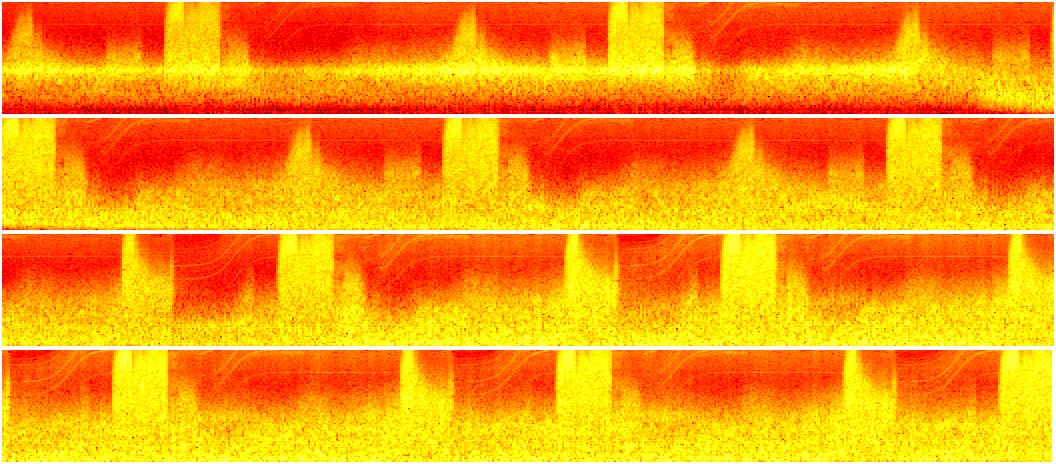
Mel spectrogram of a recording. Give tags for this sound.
Noise
Distortion
Analog-Filter

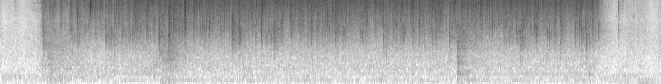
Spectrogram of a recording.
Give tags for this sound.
paisaje-sonoro
UEM
Universidad-Europea-de-Madrid

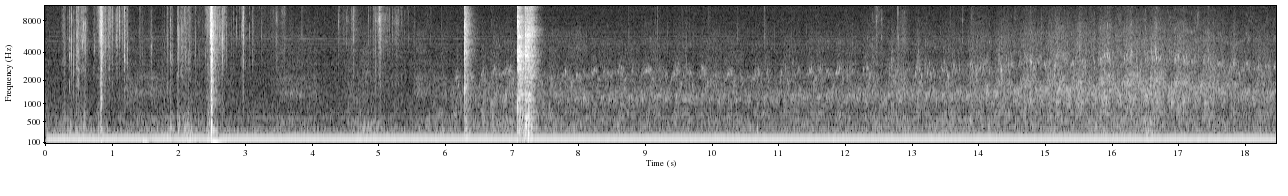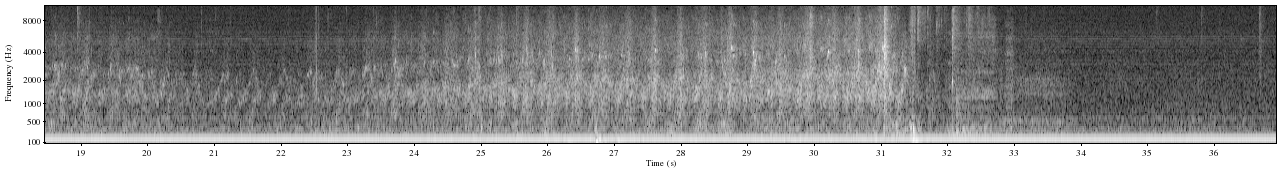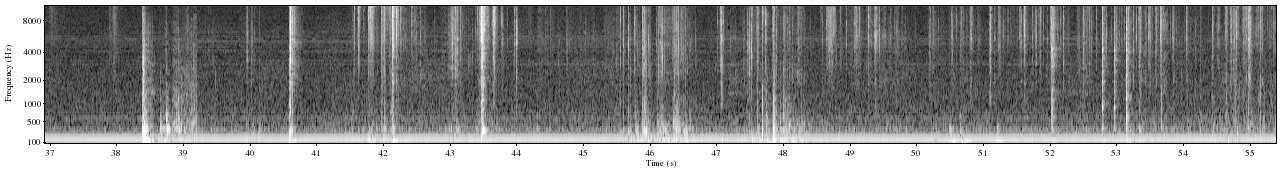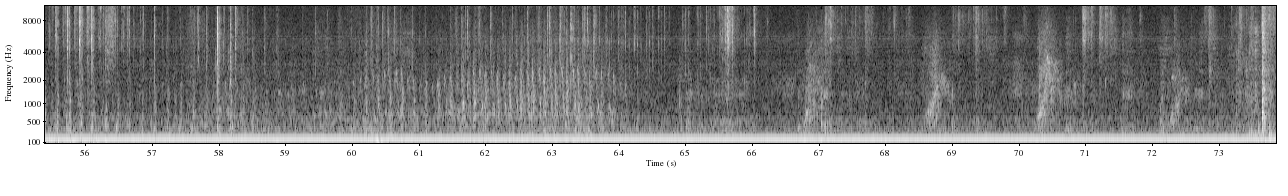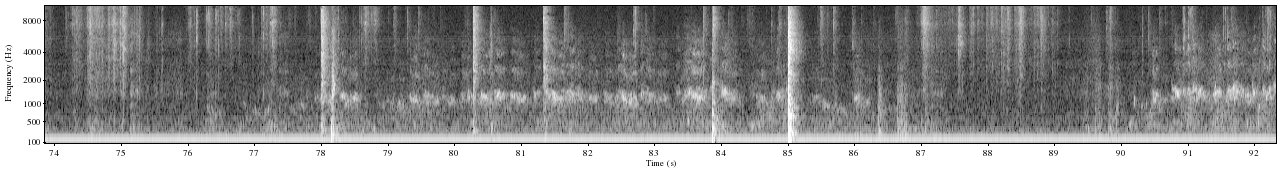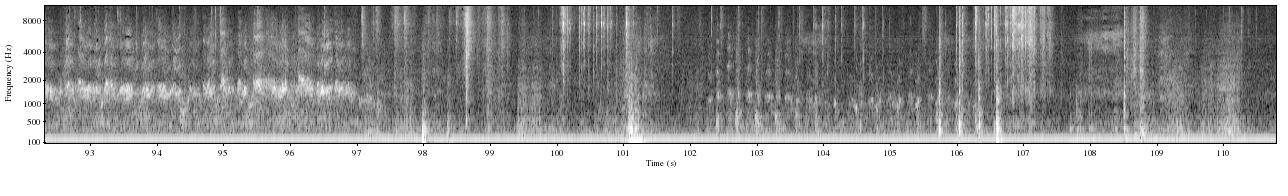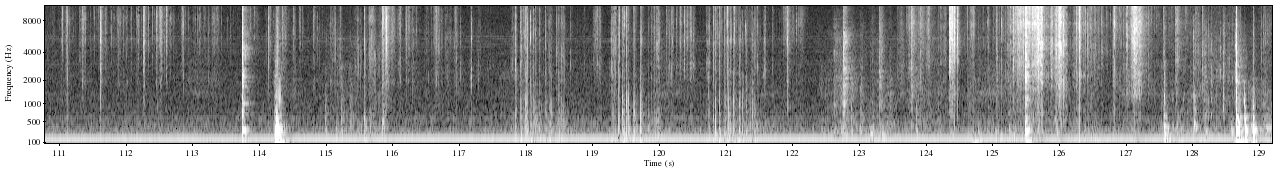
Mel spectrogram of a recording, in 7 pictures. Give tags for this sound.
toy
request
woosh
stack
whoosh
wind
toys
slinky
clack
unprocessed

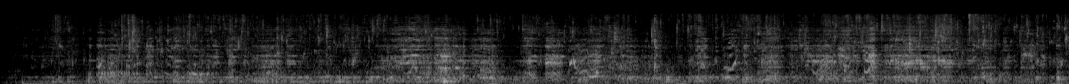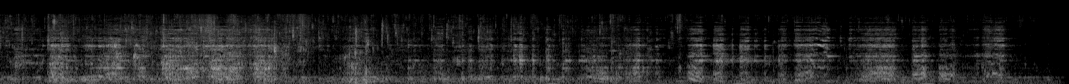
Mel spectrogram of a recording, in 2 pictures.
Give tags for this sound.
baking-dish
glass
kitchen
pan
percussion
pyrex

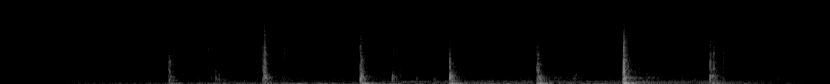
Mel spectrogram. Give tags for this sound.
stairs
thump
aip09
stanford-university
walk
stanford
walking
wooden

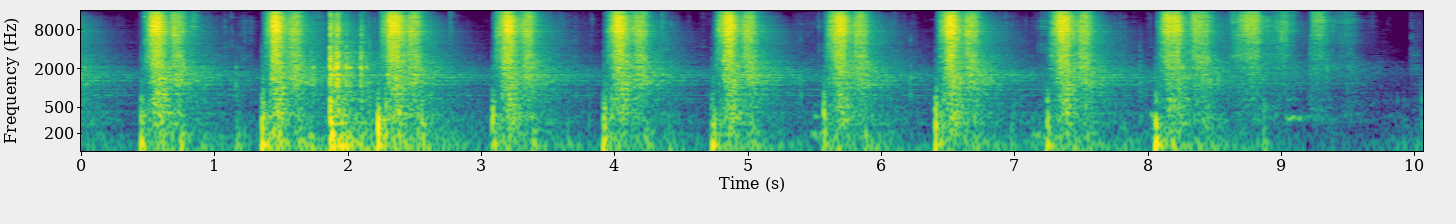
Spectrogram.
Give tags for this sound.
CZ
Czech

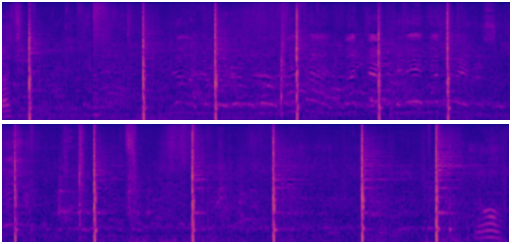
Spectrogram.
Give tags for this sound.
basketball
bounce
bouncing

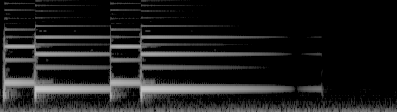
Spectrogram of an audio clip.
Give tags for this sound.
chime
close
closing
door
door-chime
gate
open
opening

